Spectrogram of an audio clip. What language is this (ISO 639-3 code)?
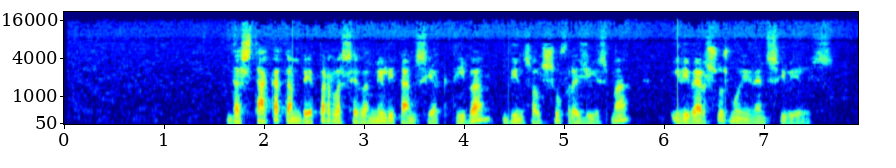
cat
